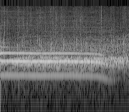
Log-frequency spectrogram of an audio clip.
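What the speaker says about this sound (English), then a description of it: "She claps and she gives you a standing ovation" Applause and cheering from a talent-show audience, a broad wash of clapping running steadily under a loud held sung note that bends slightly downward near the end.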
